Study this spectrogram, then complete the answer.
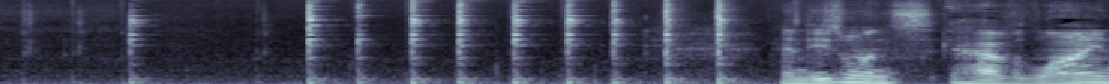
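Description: Small metal lock pins click and tap against each other.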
